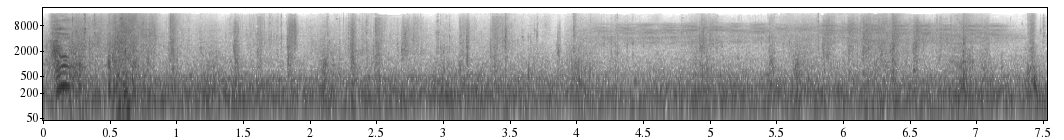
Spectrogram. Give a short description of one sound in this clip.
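Leaves rustle and scrape as someone climbs up through thick vines.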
